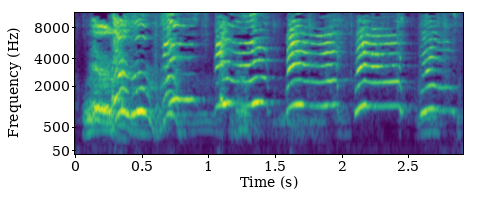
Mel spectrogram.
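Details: Miniature Schnauzer, poodle and Chihuahua mix puppies indoors giving a run of high, harmonic whining yelps, each rising then flattening, about five in three seconds, with a denser cluster of overlapping cries at the start.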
